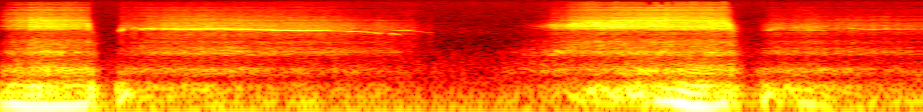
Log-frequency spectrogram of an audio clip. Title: My Dog Has The Cutest Whistling Nose #dog #sleep #snore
